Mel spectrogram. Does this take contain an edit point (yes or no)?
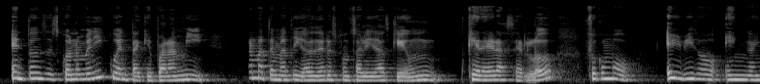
yes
